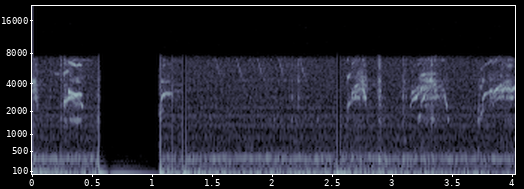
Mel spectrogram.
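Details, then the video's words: Osprey family at the Loch Arkaig nest camera, Arkaig Community Forest, calling as the male delivers the third fish of 7 July 2020. Faint clusters of high chirps with a low steady hum and a brief gap. "Louis the Loch Arkaig Osprey is mobbed when he arrives with fish number three"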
